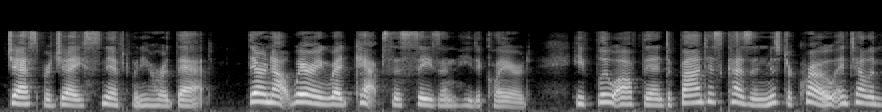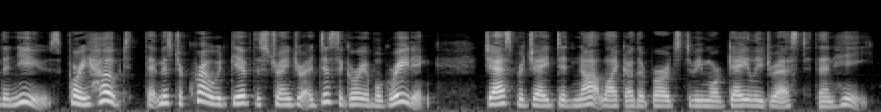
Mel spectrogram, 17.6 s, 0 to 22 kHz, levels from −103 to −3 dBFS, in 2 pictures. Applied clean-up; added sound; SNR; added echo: none; none; none; none.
